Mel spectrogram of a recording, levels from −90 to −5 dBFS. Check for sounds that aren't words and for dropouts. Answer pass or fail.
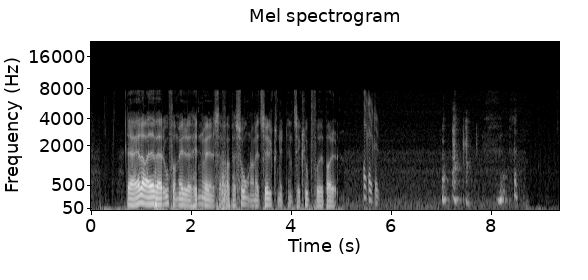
fail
